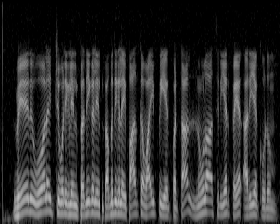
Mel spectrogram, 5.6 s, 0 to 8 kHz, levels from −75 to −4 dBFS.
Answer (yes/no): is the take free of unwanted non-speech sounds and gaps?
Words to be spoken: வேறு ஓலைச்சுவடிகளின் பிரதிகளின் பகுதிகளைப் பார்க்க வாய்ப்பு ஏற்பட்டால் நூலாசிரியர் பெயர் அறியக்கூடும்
no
